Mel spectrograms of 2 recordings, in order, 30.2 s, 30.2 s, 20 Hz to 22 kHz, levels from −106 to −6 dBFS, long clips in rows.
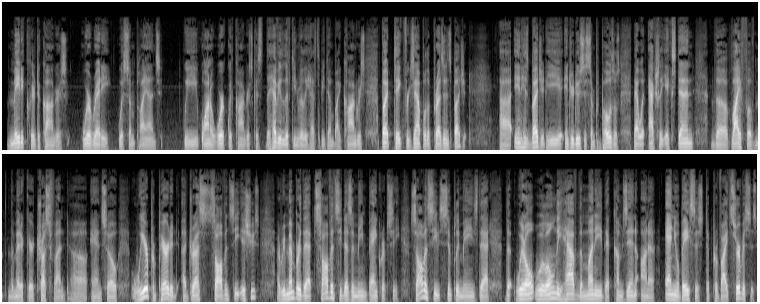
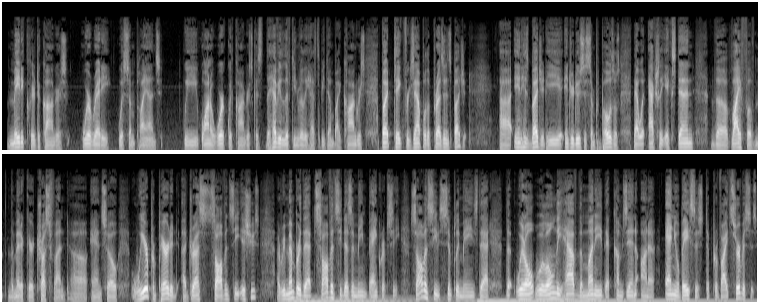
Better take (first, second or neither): first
